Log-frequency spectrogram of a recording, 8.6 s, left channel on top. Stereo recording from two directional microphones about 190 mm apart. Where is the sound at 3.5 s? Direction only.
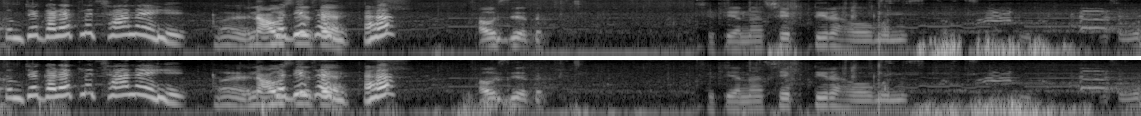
25° left (ahead or behind).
